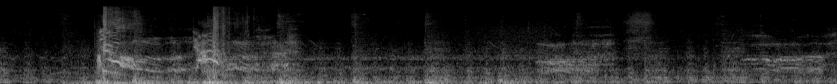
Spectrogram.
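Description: A metal weapon swings and strikes.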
